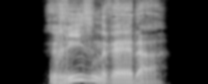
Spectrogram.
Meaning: nominative/accusative/genitive plural of Riesenrad
- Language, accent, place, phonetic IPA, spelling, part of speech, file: German, Germany, Berlin, [ˈʁiːzn̩ˌʁɛːdɐ], Riesenräder, noun, De-Riesenräder.ogg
